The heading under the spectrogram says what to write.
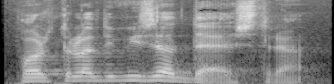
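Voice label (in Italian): "divisa", dialettale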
